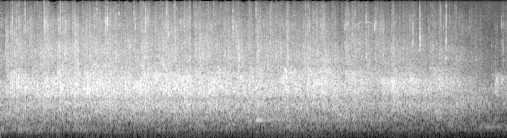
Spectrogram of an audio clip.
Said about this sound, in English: You can clap for that. That's something to celebrate.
